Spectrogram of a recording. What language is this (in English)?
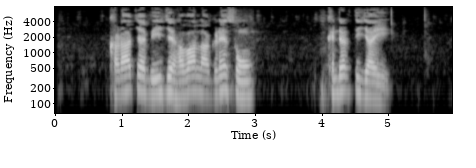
Od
